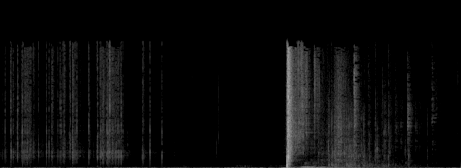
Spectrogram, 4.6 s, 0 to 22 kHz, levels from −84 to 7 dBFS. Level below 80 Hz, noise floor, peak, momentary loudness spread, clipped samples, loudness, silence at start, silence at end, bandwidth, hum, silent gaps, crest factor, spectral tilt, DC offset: -54 dBFS; -63 dBFS; -4 dBFS; 29 LU; under 0.1%; -28 LUFS; 0.25 s; 0.5 s; 17 kHz; none; none; 34 dB; -1 dB/octave; under 0.1%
